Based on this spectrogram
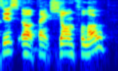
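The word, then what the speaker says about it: Jean Fillioux: And then, how do you pronounce this? Oh, thanks, Jean Filou. Jean Filou.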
